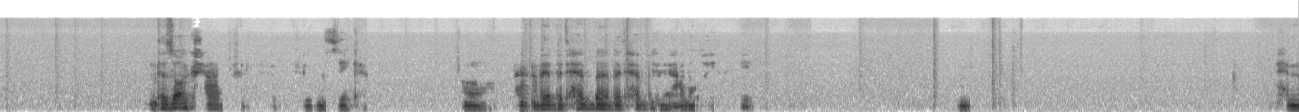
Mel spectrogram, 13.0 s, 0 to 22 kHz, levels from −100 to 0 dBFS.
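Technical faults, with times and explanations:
1.98–5.21 s, 6.51–7.41 s, 8.32–8.39 s, 9.53–11.48 s and 12.02–12.4 s: speech suppressed in double talk. The speech drops by about 10 to 20 dB, in parts or in broken pieces. It is deepest in the second and fourth spans. The echo canceller likely could not tell this side's talk from the overlapping far-end echo and turned both down.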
